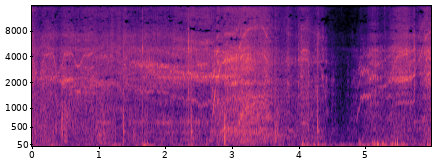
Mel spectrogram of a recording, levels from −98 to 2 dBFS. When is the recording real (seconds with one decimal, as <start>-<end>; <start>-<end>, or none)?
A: 0.0-1.3; 4.9-6.0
